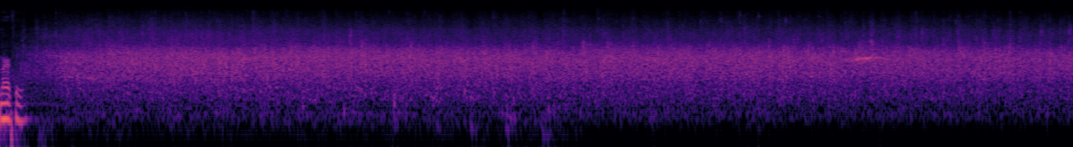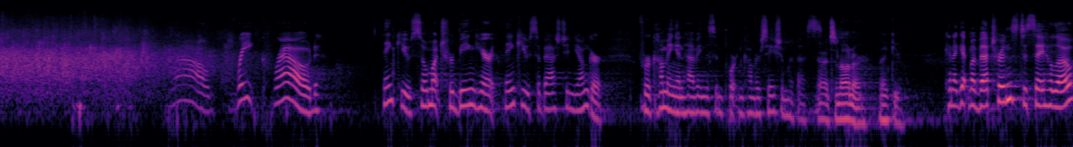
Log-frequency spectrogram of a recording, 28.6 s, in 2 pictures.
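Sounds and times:
speech: 0.0s - 0.5s, 18.0s - 18.7s, 19.4s - 28.6s
audience applause: 0.0s - 17.6s.

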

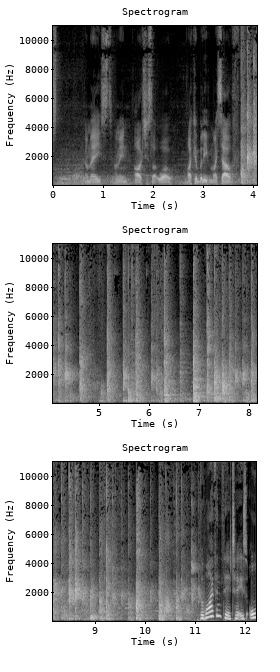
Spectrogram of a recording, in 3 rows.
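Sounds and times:
speech: 0.0s - 4.0s, 11.1s - 12.2s
tap dancing steps: 3.7s - 11.3s.

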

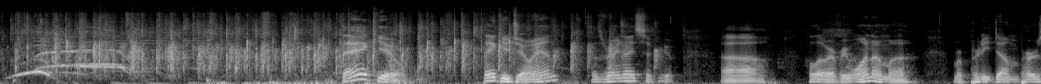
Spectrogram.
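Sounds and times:
audience applause: 0.0s - 6.9s
speech: 3.4s - 4.2s, 4.8s - 10.3s.

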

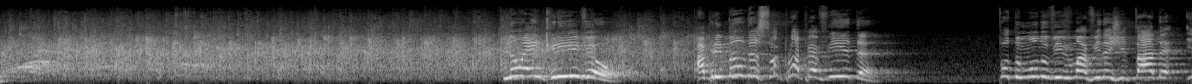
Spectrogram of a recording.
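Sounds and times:
audience applause: 0.0s - 7.5s
speech: 5.4s - 6.3s, 7.0s - 8.9s, 10.0s - 11.9s.

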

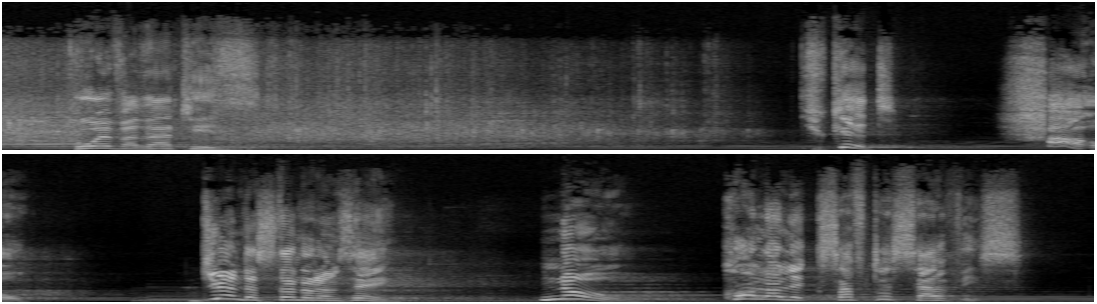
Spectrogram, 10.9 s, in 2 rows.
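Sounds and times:
crowd clapping: 0.0s - 4.0s
speech: 0.4s - 1.3s, 4.1s - 7.6s, 8.2s - 10.6s.

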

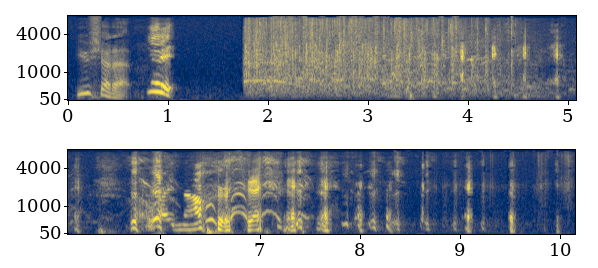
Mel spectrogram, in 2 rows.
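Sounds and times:
speech: 0.1s - 1.2s, 5.7s - 8.8s
applause sound effect: 1.8s - 4.8s
laughter: 1.8s - 10.1s.

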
